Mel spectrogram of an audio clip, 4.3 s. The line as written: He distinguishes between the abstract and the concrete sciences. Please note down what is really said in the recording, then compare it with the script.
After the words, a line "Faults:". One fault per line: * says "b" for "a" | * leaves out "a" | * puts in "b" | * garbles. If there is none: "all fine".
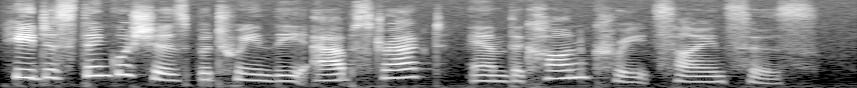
He distinguishes between the abstract and the concrete sciences.
Faults:
all fine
